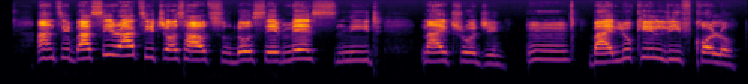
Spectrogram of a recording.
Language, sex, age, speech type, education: Nigerian Pidgin, female, 30-45, spontaneous, tertiary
